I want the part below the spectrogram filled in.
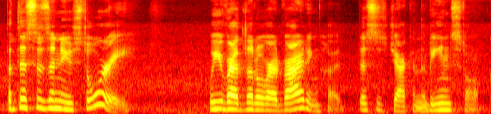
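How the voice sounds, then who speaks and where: Mom reading a bedtime story out loud, expressive, medium pitch, faint noise in the background. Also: female voice, fairly quick. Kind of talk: bedtime storybook read-aloud.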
